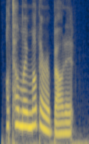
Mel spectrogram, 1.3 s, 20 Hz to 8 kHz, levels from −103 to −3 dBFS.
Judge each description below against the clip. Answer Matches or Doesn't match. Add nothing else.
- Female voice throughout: Matches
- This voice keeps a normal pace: Doesn't match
